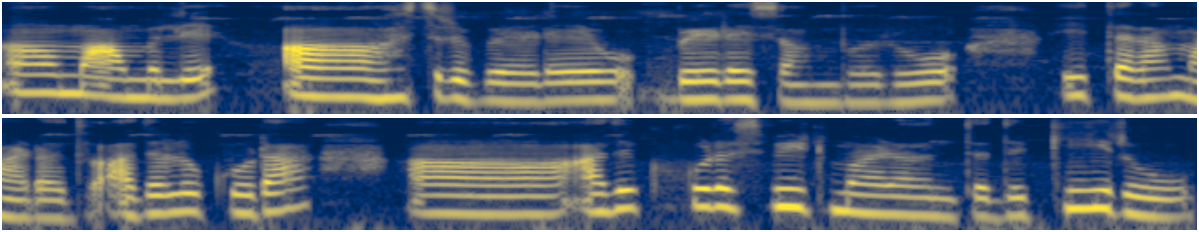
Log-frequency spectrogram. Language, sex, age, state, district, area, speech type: Kannada, female, 18-30, Karnataka, Mysore, rural, spontaneous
